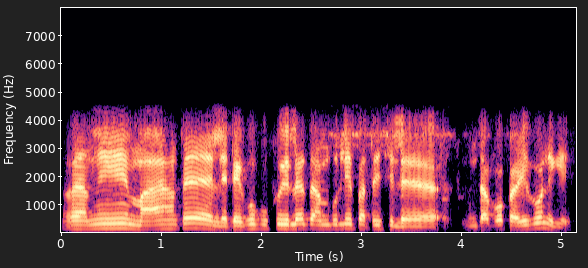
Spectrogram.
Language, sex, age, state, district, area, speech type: Assamese, male, 18-30, Assam, Lakhimpur, rural, conversation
